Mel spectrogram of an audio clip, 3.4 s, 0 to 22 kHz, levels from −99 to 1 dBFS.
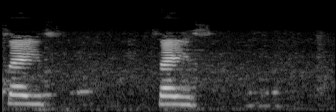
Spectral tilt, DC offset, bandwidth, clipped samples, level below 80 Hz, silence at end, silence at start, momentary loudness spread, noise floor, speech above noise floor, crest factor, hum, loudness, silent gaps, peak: -1.5 dB/octave; under 0.1%; 7.8 kHz; under 0.1%; -84 dBFS; 0.6 s; 0.05 s; 26 LU; -66 dBFS; 37 dB; 22 dB; none; -28 LUFS; none; -12 dBFS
